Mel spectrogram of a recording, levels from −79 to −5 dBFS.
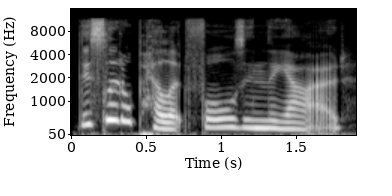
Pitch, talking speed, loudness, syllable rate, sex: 255 Hz, 220 wpm, -17 LUFS, 5.2 syllables/s, female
